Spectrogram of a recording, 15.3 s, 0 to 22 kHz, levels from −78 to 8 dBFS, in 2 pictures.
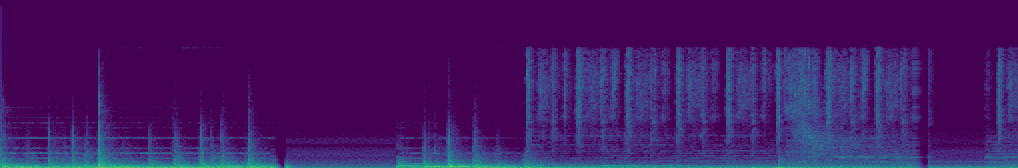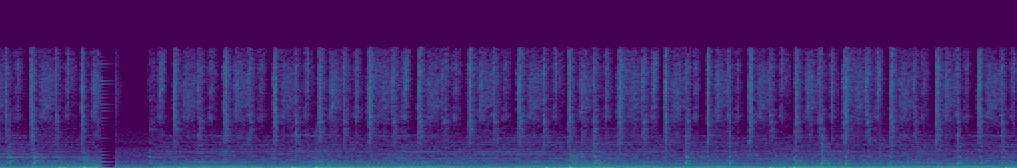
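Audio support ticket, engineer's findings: Call audio freeze, 2.03–2.99 s and 6.85–7.41 s: packet arrival likely stalled, jitter buffer underran. Last sound stretched into a fading buzz for about 0.93 s, then about 0.53 s, the first ending in a brief near-silence. Audio resumes where it stopped, nothing lost, but playout delay grows by the length of each hold.

Long network dropout, 8.38–8.76 s: audio likely stopped arriving. Receiver fills about 0.35 s with a decaying buzz, then audio returns further on, about 0.4 s of it gone for good. The skip trims delay slightly.

Jitter buffer speed-up, 9.69–9.96 s and 12.49–15.20 s: buffer over target after queued packets, receiver dropping short pitch-period chunks repeatedly. Pitch unchanged, pace runs about 13% then 11% fast and sounds hurried, removing roughly 40 ms and 300 ms respectively.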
